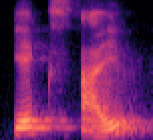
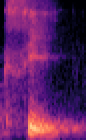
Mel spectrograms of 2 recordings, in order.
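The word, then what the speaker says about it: ξ: Xi. Xi. Suppose we have here, we say mixi. Actually mixer, but in ordinary day-to-day colloquial usage we have mixi or dixi. So xi, this sound.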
